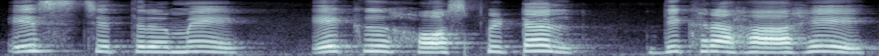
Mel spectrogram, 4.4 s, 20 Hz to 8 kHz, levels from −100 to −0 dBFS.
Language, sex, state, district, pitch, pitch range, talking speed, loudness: Hindi, female, Madhya Pradesh, Bhopal, 270 Hz, 245-280 Hz, 110 wpm, -15 LUFS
